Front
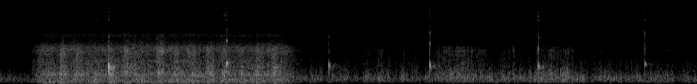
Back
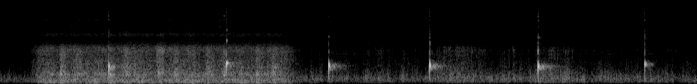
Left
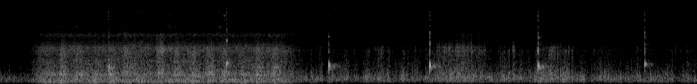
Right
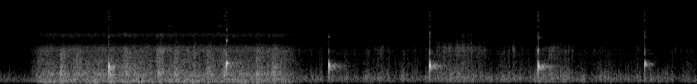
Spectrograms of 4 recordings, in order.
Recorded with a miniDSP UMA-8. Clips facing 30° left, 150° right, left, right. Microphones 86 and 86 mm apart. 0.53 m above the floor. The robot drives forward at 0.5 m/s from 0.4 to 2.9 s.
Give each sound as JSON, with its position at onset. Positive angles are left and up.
{"t": 1.1, "sound": "a pop", "azimuth_deg": -75}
